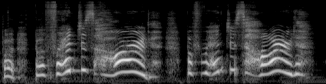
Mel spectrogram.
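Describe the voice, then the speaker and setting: A woman's voice: extremely high pitch, slow, bright, forceful tone, faint music behind. A woman streamer whose native language is Japanese, chatting casually and giggling often, with many fillers. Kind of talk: casual live-stream chat.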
